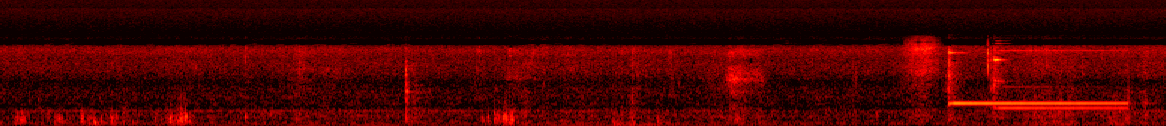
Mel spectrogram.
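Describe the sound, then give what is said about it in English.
A two-tone doorbell chime rings out clearly near the end, its tones ringing on steadily, after a stretch of low rumbling background noise and scattered soft thumps. “The doorbell's ringing.”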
